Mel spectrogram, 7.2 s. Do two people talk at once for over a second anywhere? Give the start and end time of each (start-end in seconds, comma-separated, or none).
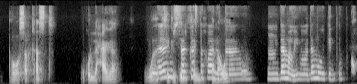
3.1-4.6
